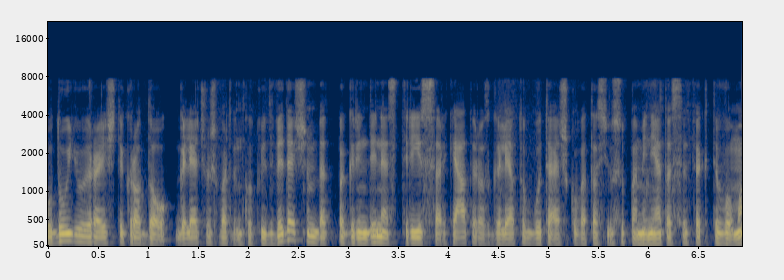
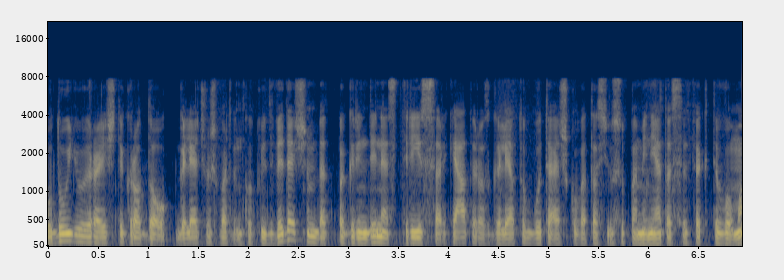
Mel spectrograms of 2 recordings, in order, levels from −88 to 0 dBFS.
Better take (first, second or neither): first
